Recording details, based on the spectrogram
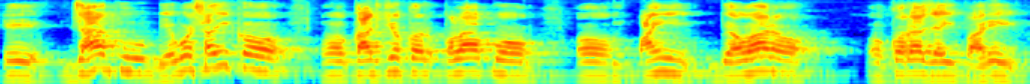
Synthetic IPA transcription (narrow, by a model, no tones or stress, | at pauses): ed͡ʒaɦakubjɔbɔsajkɔkaɾd͡ʒɔkɔɾkɔlapɔ | pãĩbjɔbɔɦaɾɔ | kɔɾad͡ʒajpaɾe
